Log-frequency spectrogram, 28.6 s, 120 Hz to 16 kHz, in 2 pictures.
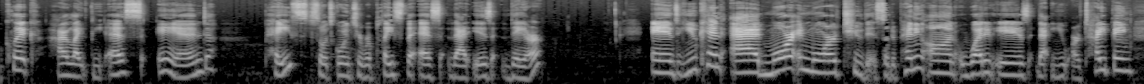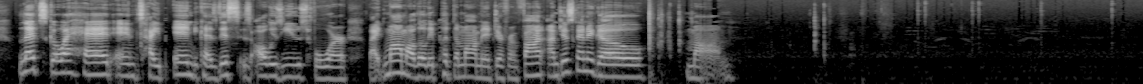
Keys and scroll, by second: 22.2-23.2 typing, 24.4 m.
